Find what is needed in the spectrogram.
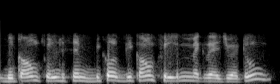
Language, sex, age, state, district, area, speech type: Hindi, male, 30-45, Bihar, Darbhanga, rural, conversation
